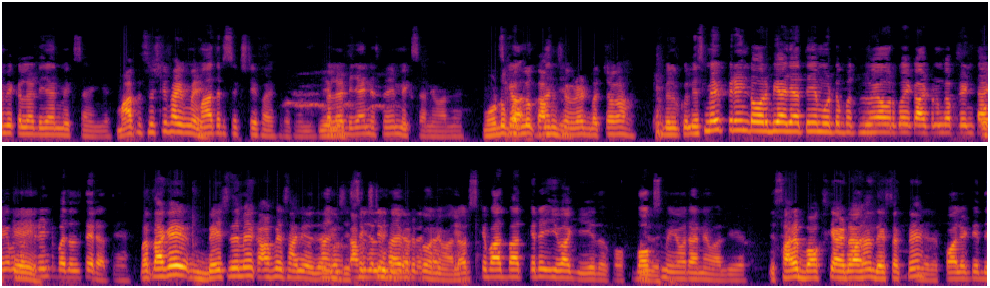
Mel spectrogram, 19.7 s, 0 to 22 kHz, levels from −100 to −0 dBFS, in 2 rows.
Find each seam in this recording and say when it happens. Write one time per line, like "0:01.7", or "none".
none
